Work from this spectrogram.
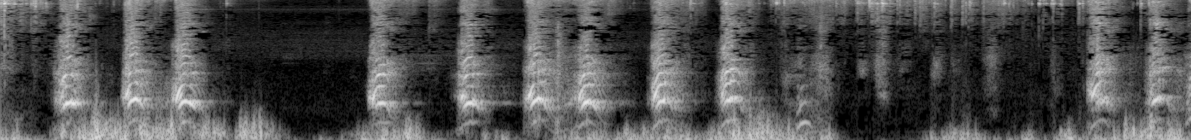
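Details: Pet Jack Russell Terrier, one of two in the household, barking in rapid loud volleys: three quick barks, a pause, then a run of sharp repeated barks about every half second, with low rumbling background noise.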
